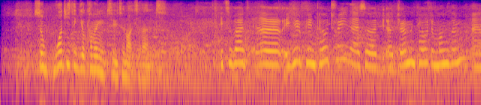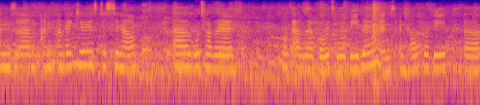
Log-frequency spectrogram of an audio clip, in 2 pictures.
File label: vox pop Winchester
